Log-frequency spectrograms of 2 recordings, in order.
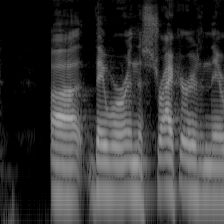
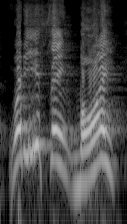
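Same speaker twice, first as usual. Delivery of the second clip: much higher and louder, teasing; teasing Viola; 12 semitones higher, 12 dB louder than usual. Retold or imitated. Viola teasing the boy about the pipe, loud. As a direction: playfully scold the boy. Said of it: "And she says".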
